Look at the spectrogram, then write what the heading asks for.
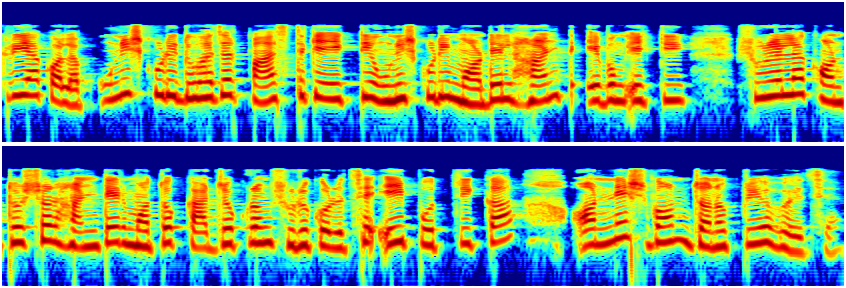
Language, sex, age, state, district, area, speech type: Bengali, female, 30-45, West Bengal, Purulia, urban, spontaneous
